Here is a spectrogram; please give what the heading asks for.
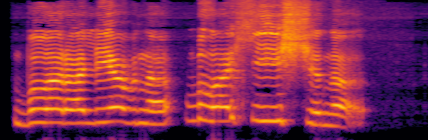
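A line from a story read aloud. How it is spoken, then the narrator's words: Despairing groaning cry. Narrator (Russian): всадник застонал в отчаянии и воскликнул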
